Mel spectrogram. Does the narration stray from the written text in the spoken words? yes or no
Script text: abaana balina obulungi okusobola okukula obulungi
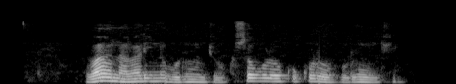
no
